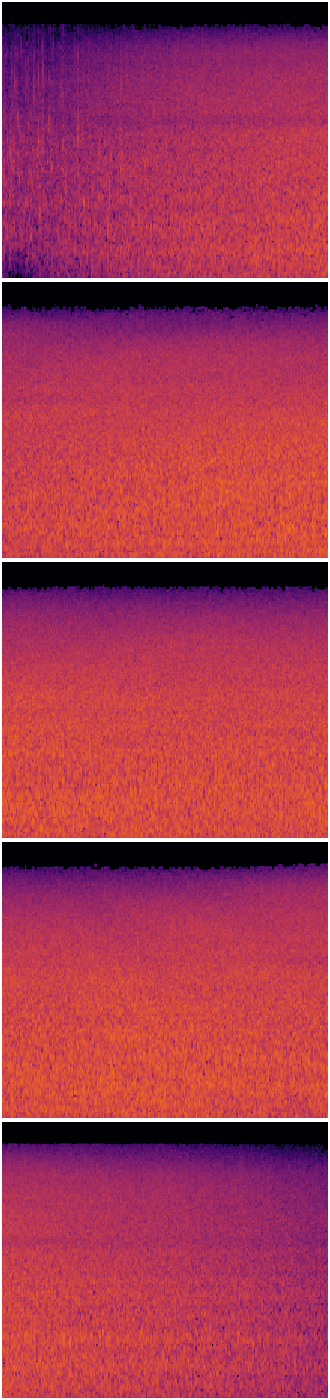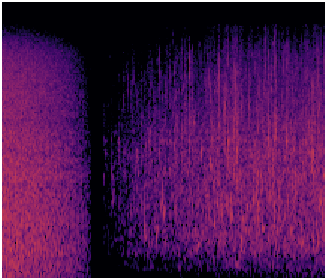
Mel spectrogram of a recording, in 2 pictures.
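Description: Rushing water of a rocky mountain stream cascading over boulders. It is a steady rush that fades up over the first several seconds and fades out a few seconds before the end.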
